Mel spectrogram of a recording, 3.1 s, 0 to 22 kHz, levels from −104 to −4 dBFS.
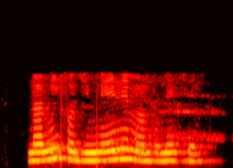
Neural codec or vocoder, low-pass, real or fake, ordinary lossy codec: none; 3.6 kHz; real; MP3, 24 kbps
